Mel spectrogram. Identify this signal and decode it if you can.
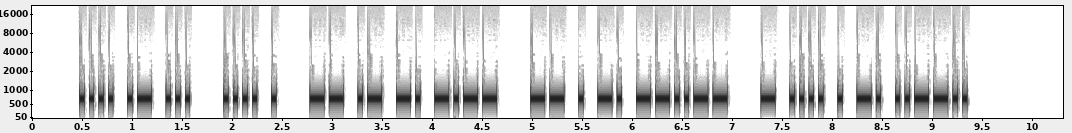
Morse code, heard as a keyed tone, about 25 wpm, 700 Hz. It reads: HAS HE MANY MEN, THEN?
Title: Sentences from Top 1000 Words - Review Part 1 - 25wpm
